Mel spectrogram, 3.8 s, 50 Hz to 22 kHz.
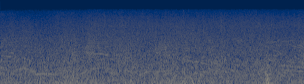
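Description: Ocean waves and wind after a storm in Assassin's Creed 4 Black Flag, a continuous broad wash of surf and gusting air with no distinct breaks.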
